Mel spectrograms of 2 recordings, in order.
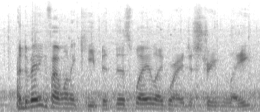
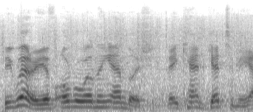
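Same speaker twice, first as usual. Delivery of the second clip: ordinary talk, nothing marked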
